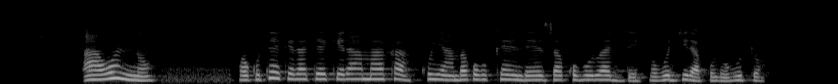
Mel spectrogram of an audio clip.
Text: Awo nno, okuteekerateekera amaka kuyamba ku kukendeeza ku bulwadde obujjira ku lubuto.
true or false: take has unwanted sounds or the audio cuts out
false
